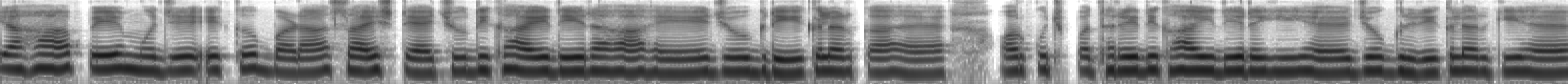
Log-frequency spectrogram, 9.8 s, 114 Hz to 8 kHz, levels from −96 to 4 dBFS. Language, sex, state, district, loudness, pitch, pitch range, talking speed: Hindi, female, Bihar, West Champaran, -15 LUFS, 225 Hz, 210-230 Hz, 170 wpm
